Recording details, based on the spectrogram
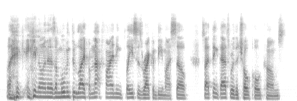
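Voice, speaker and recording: Against a quiet background, a man speaks very fast with an American accent. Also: ordinary pitch variation. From the Bronx, New York. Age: 30s. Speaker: singer-songwriter. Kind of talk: live podcast conversation with audience.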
